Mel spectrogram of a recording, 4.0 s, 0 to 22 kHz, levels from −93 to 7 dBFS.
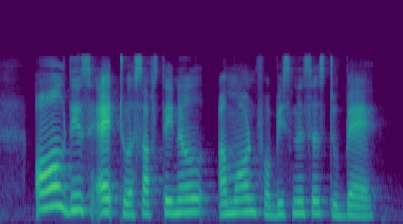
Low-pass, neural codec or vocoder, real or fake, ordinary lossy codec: none; none; real; none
